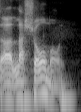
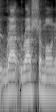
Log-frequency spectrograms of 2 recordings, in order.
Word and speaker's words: Rashomon: It's La Shomon. It's actually I was gonna that up really badly. But people just say Rashomon is fine. Rashomon is fine, but it's actually Lashomon.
